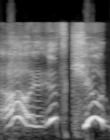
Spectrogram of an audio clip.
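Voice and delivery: put-on high, drawn-out girlish cooing; imitated girl. Girl judging his grill, imitated in a high, slow coo. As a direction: stretch it out high, mimicking her. Imitating the girl's polite reaction.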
